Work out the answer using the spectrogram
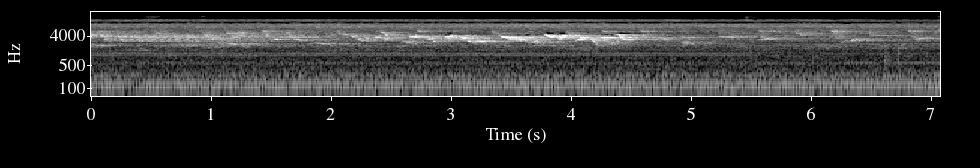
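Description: Bird chirping: a quick run of short, downward-sliding chirps in the middle, over a steady low hum.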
